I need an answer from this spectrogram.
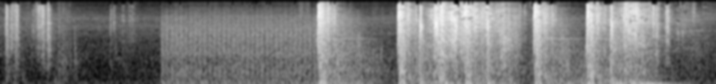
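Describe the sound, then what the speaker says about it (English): Gunfire in a Fortnite match, with bursts of rapid shots and sustained rattling volleys from roughly the middle onward, fairly loud and clustered, after a quieter opening with a few scattered reports. "Who is doing all that fucking shooting?"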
